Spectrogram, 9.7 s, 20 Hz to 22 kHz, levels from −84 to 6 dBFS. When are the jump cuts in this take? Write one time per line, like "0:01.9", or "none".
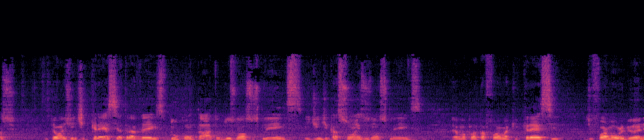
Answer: none

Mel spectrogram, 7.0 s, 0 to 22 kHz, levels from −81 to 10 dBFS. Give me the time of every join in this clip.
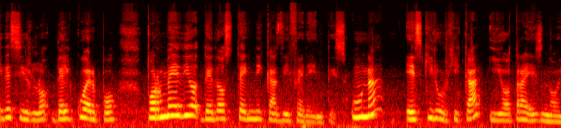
none

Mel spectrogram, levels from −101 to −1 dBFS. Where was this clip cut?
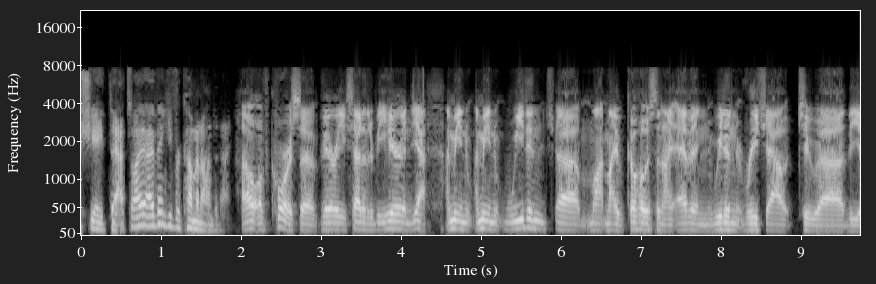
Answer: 0:03.0
0:04.9

